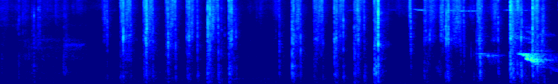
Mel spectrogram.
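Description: Tarot cards are shuffled by hand, making a quiet run of rapid papery riffles and slaps in steady bursts, heard close in a still room with no talking.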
